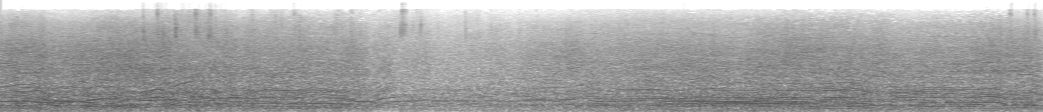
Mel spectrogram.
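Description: Race cars in the iRacing game at Bark River slide through a corner, with dense, loud engine roar and road noise holding steady throughout and no talking.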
